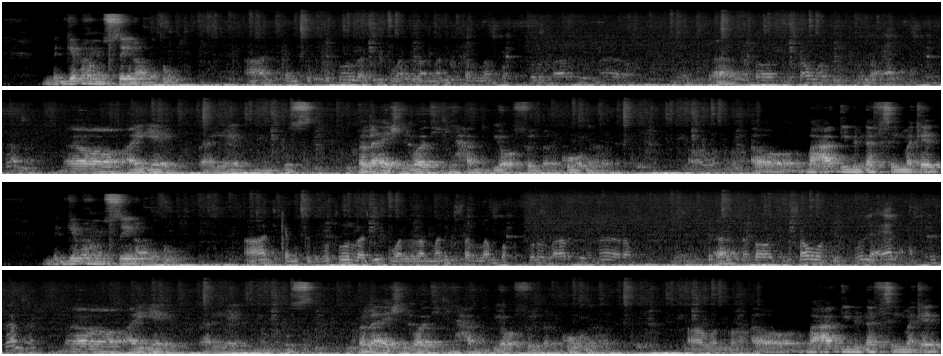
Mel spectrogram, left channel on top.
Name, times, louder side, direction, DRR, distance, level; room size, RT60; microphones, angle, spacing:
voice 1, 0.1-1.8 7.1-7.3 10.0-12.7 12.9-15.8 16.9-18.7, left 2 dB, 65° left, -2 dB, 0.5 m, -28 dB
sound 1, 1.1-17.0, equal, 25° left, 1.0 m, -26 dB
voice 2, 2.4-6.3 6.7-9.8 12.0-12.2 12.9-13.0 16.2-16.9, right 5 dB, 85° right, 11 dB, 0.3 m, -38 dB
Rain, 5.2-14.9, equal, 25° right, 0.5 m, -35 dB
2.9 x 2.3 x 3.2 m, 0.65 s
head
